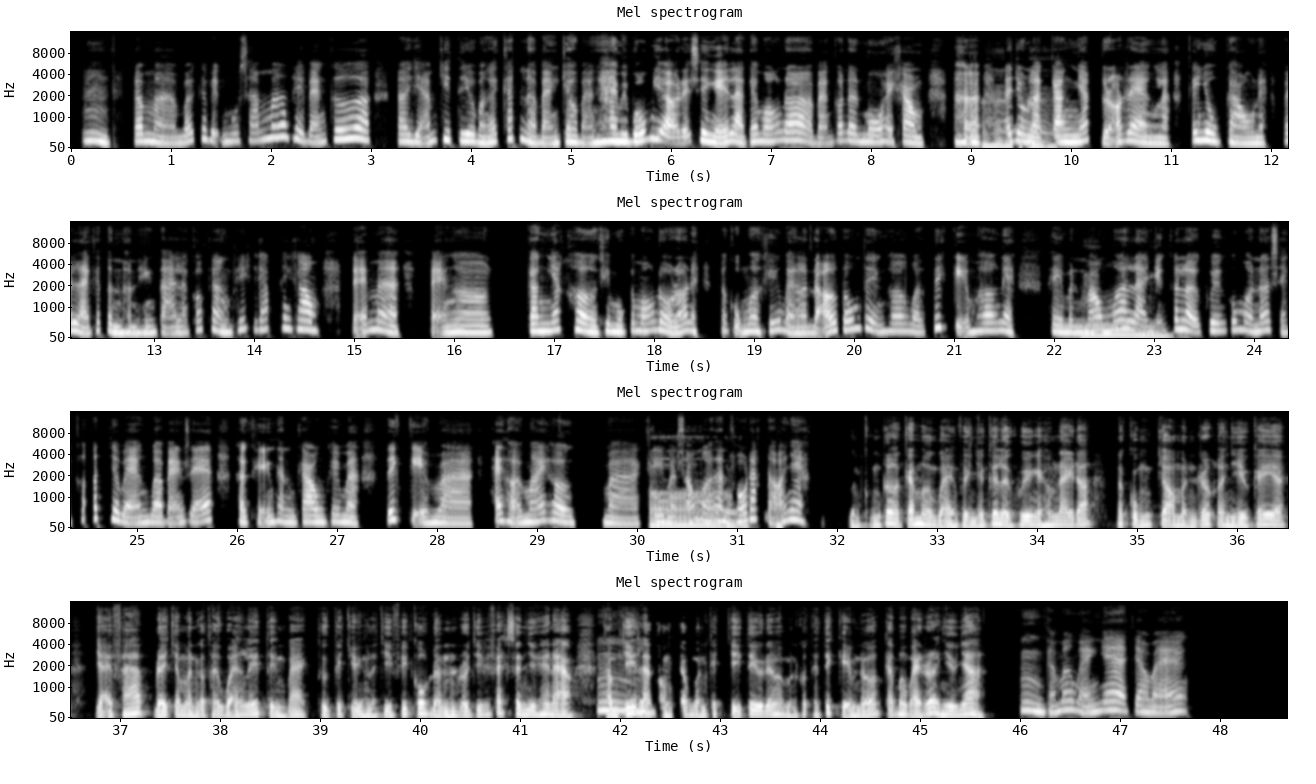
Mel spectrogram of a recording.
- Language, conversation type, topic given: Vietnamese, advice, Làm thế nào để tiết kiệm khi sống ở một thành phố có chi phí sinh hoạt đắt đỏ?
- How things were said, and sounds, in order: tapping; other background noise; laugh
